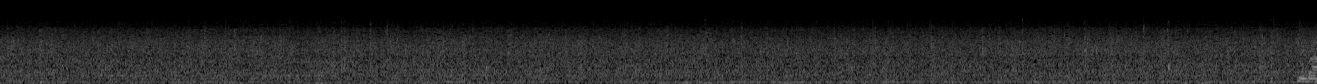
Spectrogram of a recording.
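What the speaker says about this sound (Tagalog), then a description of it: "Lakas ulan dito." Heavy rain pours in a steady, dense hiss throughout, even and unbroken, with no voices over it.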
